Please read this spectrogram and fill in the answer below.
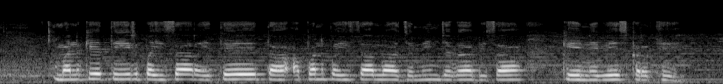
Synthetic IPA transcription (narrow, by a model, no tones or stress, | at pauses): mənket̪iːɾpəɪsaɾəɦit̪et̪aʔəpənpəɪsalad͡ʒəmiːnd͡ʒəɡəbɪsa | kenɪʋeːskəɾət̪ʰɦeː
